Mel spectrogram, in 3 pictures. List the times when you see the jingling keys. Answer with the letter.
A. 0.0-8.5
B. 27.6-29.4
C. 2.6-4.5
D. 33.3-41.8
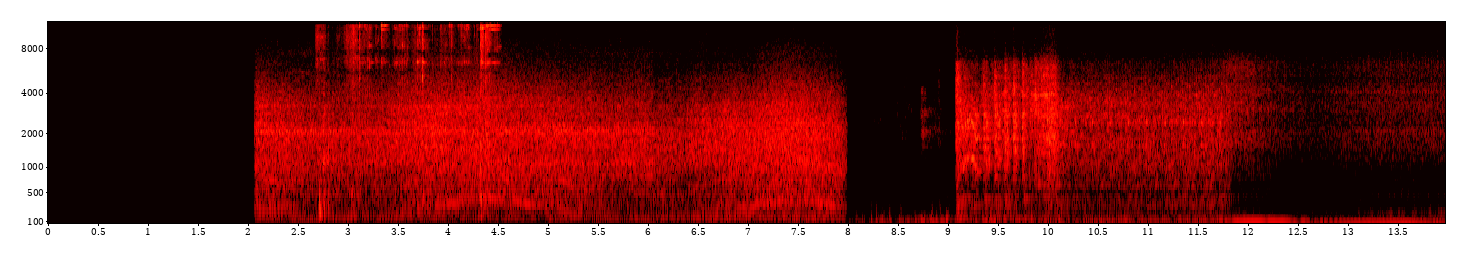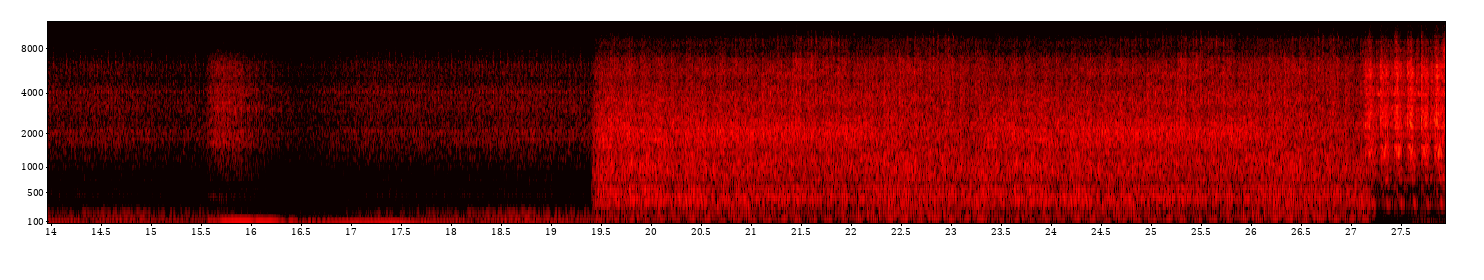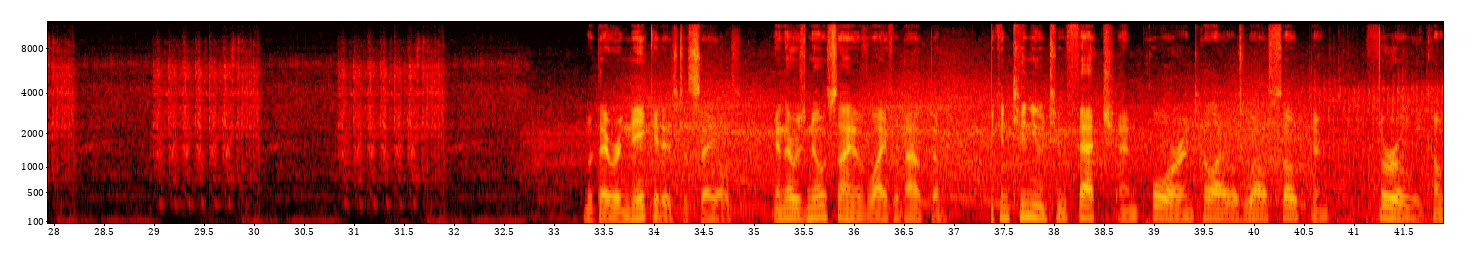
C.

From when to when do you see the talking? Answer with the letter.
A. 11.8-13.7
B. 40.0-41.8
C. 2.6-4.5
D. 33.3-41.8
D.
